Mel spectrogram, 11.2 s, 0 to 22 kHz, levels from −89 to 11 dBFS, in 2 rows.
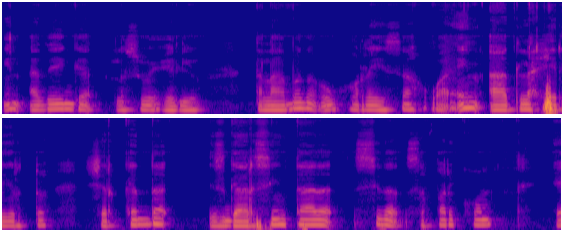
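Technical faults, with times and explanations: No technical faults can be heard in this recording.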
